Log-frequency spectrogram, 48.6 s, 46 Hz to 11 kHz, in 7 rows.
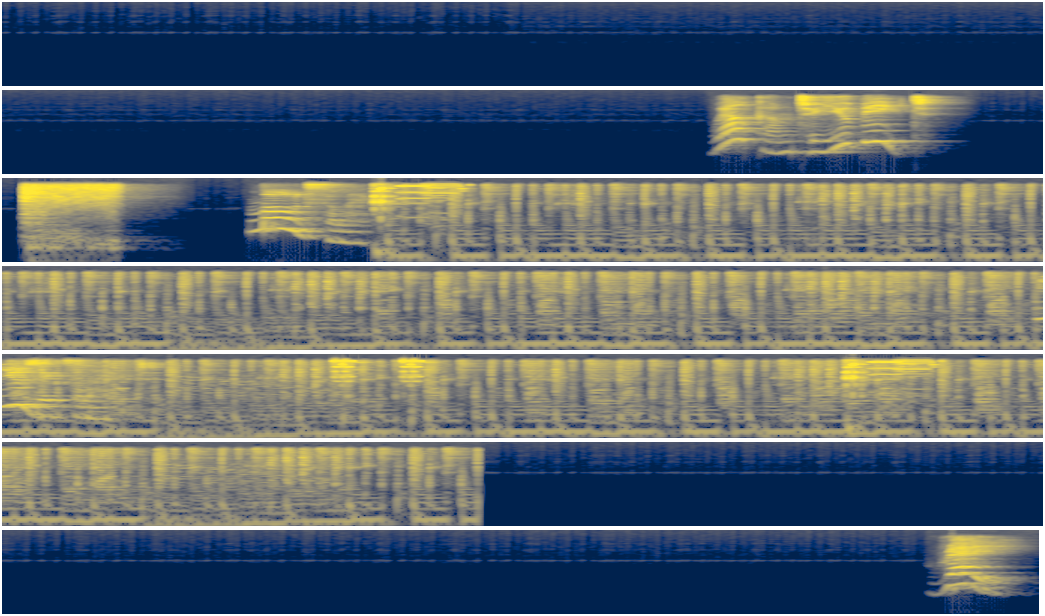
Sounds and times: Speech: 0:11.7 - 0:13.2, 0:15.6 - 0:16.4, 0:27.7 - 0:28.9, 0:47.8 - 0:48.5
Music: 0:16.4 - 0:37.9.

